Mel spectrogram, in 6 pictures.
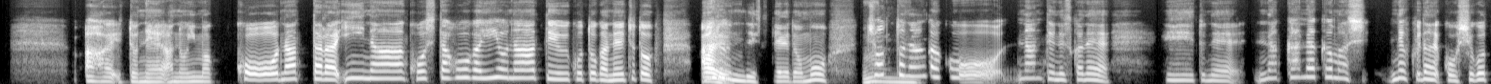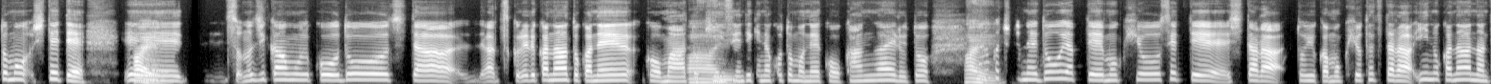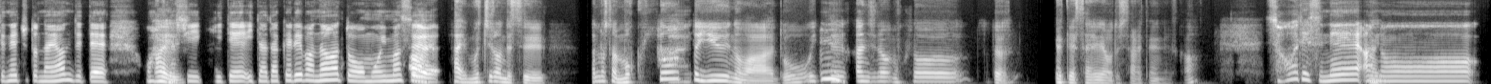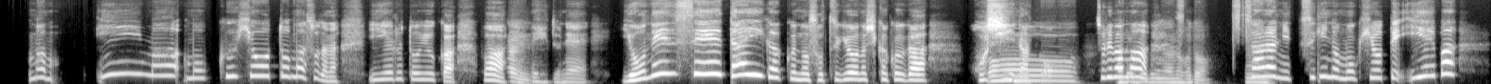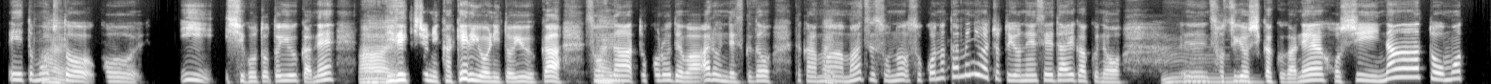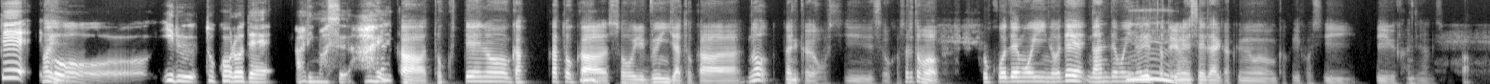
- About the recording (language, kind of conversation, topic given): Japanese, advice, 現実的で達成しやすい目標はどのように設定すればよいですか？
- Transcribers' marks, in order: other background noise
